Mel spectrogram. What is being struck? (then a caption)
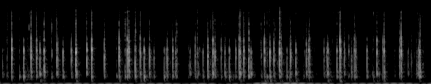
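Mechanical keyboard with brass plate and plastic keycaps. Fingertips type steadily on a Dolphin 2021 mechanical keyboard with a brass plate and dark plastic keycaps. The result is a quick, continuous run of crisp, bright clacks with short pauses between bursts, each keystroke dying away almost at once.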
